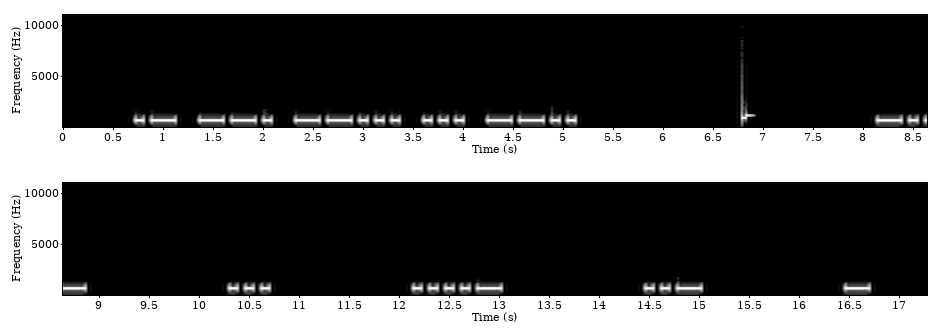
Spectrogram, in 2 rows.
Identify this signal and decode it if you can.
Morse code, heard as a keyed tone, about 15 wpm, spaced as for 8 wpm, 700 Hz. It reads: AG7SZ KS4UT
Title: USA Call Signs - 5 Characters - 6x Character Spacing - 15wpm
